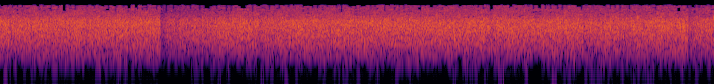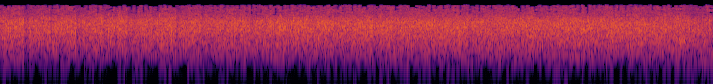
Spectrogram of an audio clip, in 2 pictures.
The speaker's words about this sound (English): More clapping.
